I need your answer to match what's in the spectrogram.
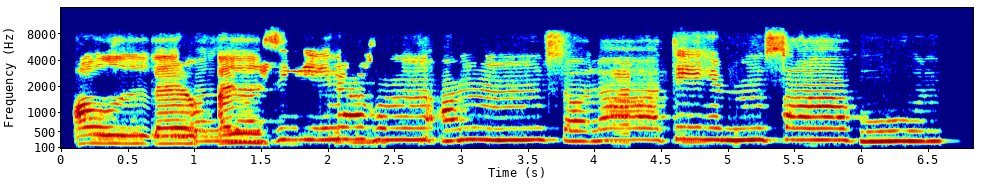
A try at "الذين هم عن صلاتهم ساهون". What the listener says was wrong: इख्फा सही से करिए। इख्फा की मिकदार भी एक अलिफ के बराबर है। الذين هم عن इस तरह। الذين هم عن صلاتهم ساهون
